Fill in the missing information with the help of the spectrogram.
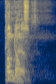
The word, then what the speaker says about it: comedones: Comedones.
